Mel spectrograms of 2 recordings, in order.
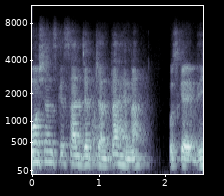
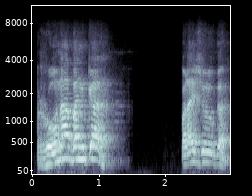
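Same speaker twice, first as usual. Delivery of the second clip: put-on loud, high and sharp, ordering the child to stop crying; harsh parent scolding; 5 semitones higher, 5 dB louder than usual. Fed-up parent scolding a crying child, loud and sharp. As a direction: bark at the kid like a fed-up parent.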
